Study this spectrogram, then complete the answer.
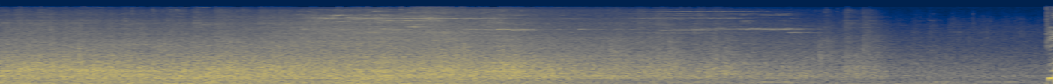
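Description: A train rumbles along the tracks and fades away.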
